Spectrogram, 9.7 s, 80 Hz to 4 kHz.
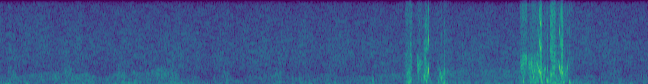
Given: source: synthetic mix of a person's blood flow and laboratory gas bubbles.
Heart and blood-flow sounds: Doppler ultrasound of blood flow; subclavian vein
6.07-6.20 s: bubbles
6.25-6.47 s: bubbles
6.55-6.72 s: bubbles
7.79-8.61 s: bubbles
From the record:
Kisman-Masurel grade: 223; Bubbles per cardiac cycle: several, 3 to 8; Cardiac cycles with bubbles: 10 to 50%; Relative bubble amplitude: loud (0.450 to 0.775); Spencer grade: 2 (many but less than half of the cardiac periods contain bubble signals, singularly or in groups); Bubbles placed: anywhere in the cardiac cycle

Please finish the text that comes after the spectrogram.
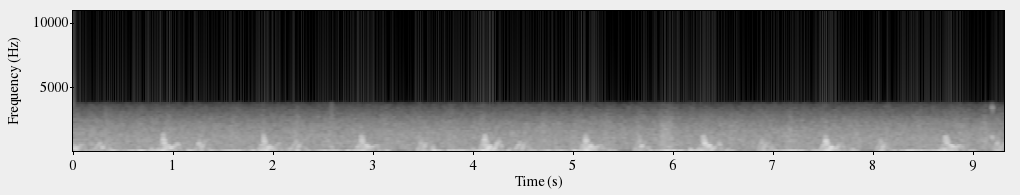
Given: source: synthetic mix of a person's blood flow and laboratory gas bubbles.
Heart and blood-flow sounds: Doppler ultrasound of blood flow; precordium
2.52-2.70 s: bubbles
9.19-9.24 s: bubbles
From the record:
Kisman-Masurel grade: 121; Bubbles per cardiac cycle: 1 to 2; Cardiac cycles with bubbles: 10 to 50%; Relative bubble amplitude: barely perceptible (0.100 to 0.250); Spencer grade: 2 (many but less than half of the cardiac periods contain bubble signals, singularly or in groups); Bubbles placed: only in the low amplitude regions of the cardiac cycle

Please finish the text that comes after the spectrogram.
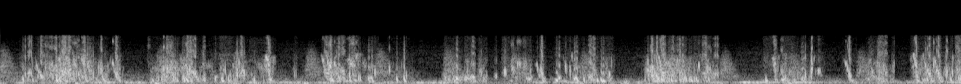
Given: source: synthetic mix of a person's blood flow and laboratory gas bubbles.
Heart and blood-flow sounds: Doppler ultrasound of blood flow; subclavian vein
0.19-1.25 s: bubbles
1.46-2.77 s: bubbles
2.93-2.99 s: bubbles
3.20-3.79 s: bubbles
3.86-4.11 s: bubbles
4.43-4.88 s: bubbles
4.94-5.46 s: bubbles
5.53-6.15 s: bubbles
6.41-7.21 s: bubbles
7.62-8.25 s: bubbles
8.42-8.56 s: bubbles
8.64-8.95 s: bubbles
9.09-9.62 s: bubbles
From the record:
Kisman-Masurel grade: 444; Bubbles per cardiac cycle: continuous sound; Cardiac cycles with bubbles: 100%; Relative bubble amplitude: maximal (0.775 to 0.999); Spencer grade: 4 (maximum detectable bubble signal sounding continuously throughout systole and diastole of every cardiac period, and overriding the amplitude of the normal cardiac signals); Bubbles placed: anywhere in the cardiac cycle

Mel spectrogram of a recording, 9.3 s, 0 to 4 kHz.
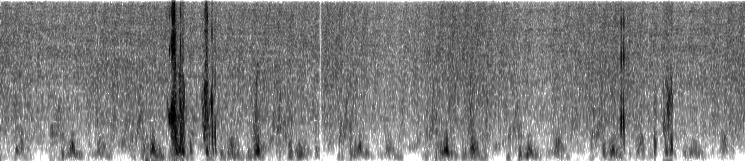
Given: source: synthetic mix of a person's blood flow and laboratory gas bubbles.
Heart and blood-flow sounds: Doppler ultrasound of blood flow; precordium
2.08-2.44 s: bubbles
2.51-2.73 s: bubbles
7.73-7.83 s: bubbles
8.17-8.21 s: bubbles
8.28-8.42 s: bubbles
From the record:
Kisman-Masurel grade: 223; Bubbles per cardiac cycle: several, 3 to 8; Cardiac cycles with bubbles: 10 to 50%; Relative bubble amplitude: loud (0.450 to 0.775); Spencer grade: 2 (many but less than half of the cardiac periods contain bubble signals, singularly or in groups); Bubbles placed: anywhere in the cardiac cycle

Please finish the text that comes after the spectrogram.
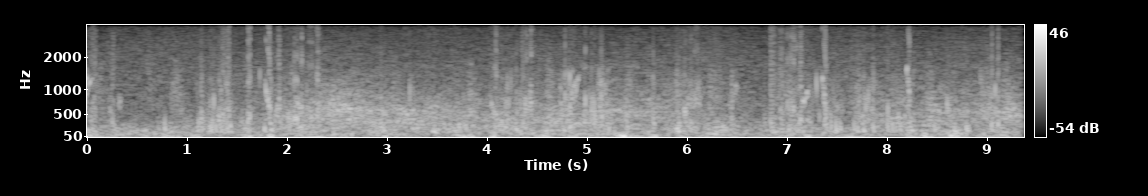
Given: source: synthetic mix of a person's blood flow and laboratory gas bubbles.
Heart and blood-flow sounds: Doppler ultrasound of blood flow; subclavian vein
0.00-0.16 s: bubbles
0.25-0.39 s: bubbles
0.79-0.86 s: bubbles
1.11-1.68 s: bubbles
1.72-2.42 s: bubbles
2.85-3.05 s: bubbles
3.08-3.14 s: bubbles
3.19-3.89 s: bubbles
3.94-3.96 s: bubbles
4.03-4.55 s: bubbles
4.73-5.35 s: bubbles
5.40-5.48 s: bubbles
5.67-5.75 s: bubbles
5.85-6.57 s: bubbles
6.79-7.62 s: bubbles
7.67-7.95 s: bubbles
8.00-8.31 s: bubbles
8.48-8.57 s: bubbles
8.60-8.89 s: bubbles
8.96-9.20 s: bubbles
From the record:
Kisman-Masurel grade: 342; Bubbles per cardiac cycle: rolling drumbeat, 9 or more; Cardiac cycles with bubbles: 100%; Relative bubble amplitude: moderate (0.250 to 0.450); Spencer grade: 3 (all of the cardiac periods contain showers or single bubble signals, but not dominating or overriding the cardiac motion signals); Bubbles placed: anywhere in the cardiac cycle

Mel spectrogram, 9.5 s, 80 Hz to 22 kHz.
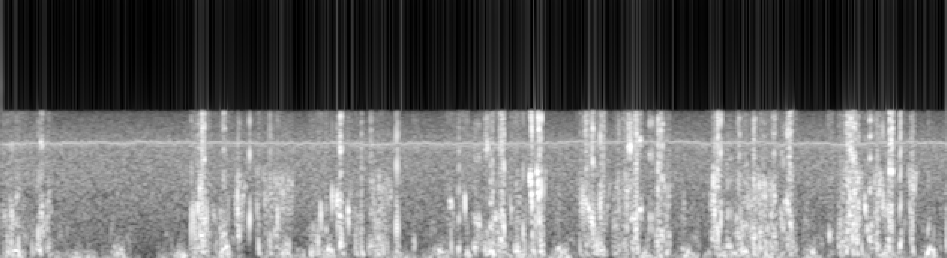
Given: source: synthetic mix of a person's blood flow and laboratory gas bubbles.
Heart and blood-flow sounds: Doppler ultrasound of blood flow; precordium
0.00-0.52 s: bubbles
1.88-2.94 s: bubbles
3.06-4.01 s: bubbles
4.10-4.18 s: bubbles
4.45-5.47 s: bubbles
5.75-6.73 s: bubbles
7.04-7.98 s: bubbles
8.25-9.18 s: bubbles
9.43-9.47 s: bubbles
From the record:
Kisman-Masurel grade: 444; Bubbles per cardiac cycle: continuous sound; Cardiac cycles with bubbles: 100%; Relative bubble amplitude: maximal (0.775 to 0.999); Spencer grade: 4 (maximum detectable bubble signal sounding continuously throughout systole and diastole of every cardiac period, and overriding the amplitude of the normal cardiac signals); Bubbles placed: only in the low amplitude regions of the cardiac cycle

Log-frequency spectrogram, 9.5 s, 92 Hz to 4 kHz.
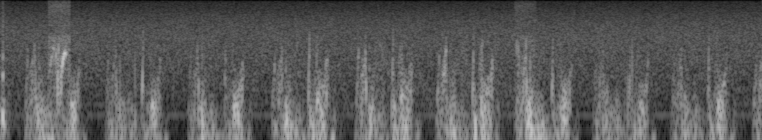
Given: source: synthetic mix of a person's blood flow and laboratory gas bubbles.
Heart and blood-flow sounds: Doppler ultrasound of blood flow; precordium
0.00-0.09 s: bubbles
0.60-0.88 s: bubbles
6.42-6.71 s: bubbles
From the record:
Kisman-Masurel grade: 123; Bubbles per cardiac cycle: 1 to 2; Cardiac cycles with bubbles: 10 to 50%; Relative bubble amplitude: loud (0.450 to 0.775); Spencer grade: 2 (many but less than half of the cardiac periods contain bubble signals, singularly or in groups); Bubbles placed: only in the low amplitude regions of the cardiac cycle

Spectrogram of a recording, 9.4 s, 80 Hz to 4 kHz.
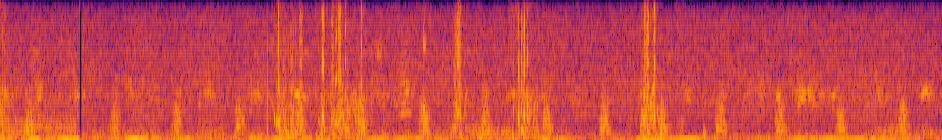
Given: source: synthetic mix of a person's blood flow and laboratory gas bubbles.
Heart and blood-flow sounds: Doppler ultrasound of blood flow; subclavian vein
0.00-0.12 s: bubbles
2.64-3.05 s: bubbles
3.15-3.69 s: bubbles
4.19-4.33 s: bubbles
4.51-4.67 s: bubbles
5.08-5.55 s: bubbles
6.38-6.86 s: bubbles
From the record:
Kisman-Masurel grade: 221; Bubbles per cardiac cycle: several, 3 to 8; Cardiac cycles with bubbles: 10 to 50%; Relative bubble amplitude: barely perceptible (0.100 to 0.250); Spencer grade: 2 (many but less than half of the cardiac periods contain bubble signals, singularly or in groups); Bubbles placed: anywhere in the cardiac cycle

